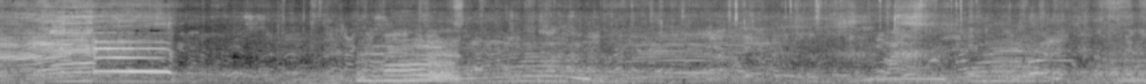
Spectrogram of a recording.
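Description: A crowd of men talk loudly all around, close by.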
